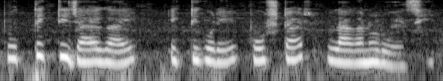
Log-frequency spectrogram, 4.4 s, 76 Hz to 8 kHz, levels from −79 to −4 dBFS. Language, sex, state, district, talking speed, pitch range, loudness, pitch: Bengali, female, West Bengal, Cooch Behar, 95 wpm, 230-270 Hz, -16 LUFS, 245 Hz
